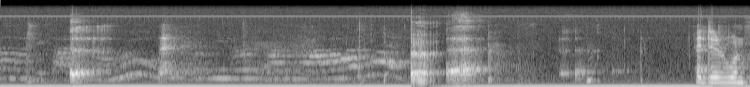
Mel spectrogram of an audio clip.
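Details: A person, after drinking a beverage and while trying to pop knuckles, burps on purpose: three loud, low, rumbling belches with room noise and faint talk between them; ordinary burping.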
